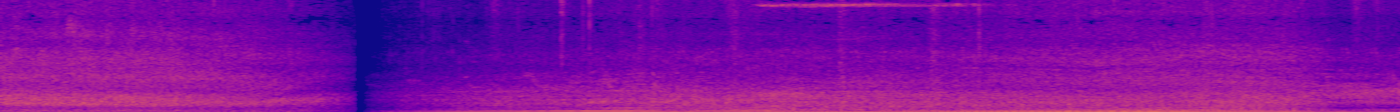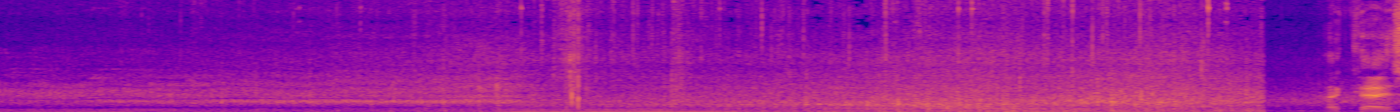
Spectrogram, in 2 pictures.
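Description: Motor vehicles passing on a road: a low, steady engine drone builds and runs for several seconds, another vehicle goes by later, and a single sharp click sounds about two-thirds of the way through.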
